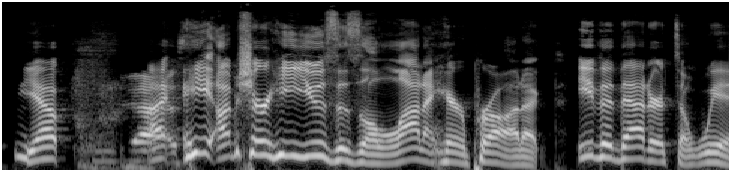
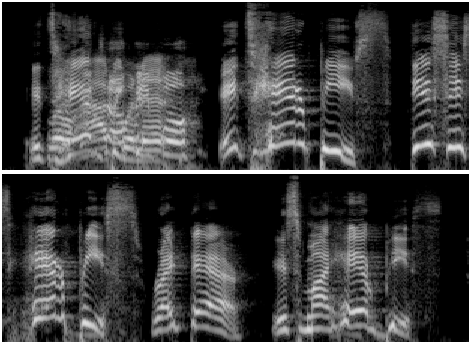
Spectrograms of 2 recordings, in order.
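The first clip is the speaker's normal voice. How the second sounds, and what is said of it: Terrible Borat-like accented impression. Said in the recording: “a terrible impression ... kind of like Borat”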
